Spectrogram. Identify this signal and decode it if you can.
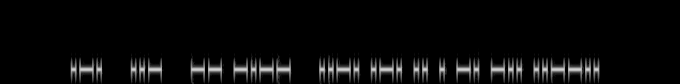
Morse code, heard as a keyed tone, about 28 wpm, 700 Hz. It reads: R U MY FRIEND?
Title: Sentences from Top 300 Words and Abbreviations 28wpm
